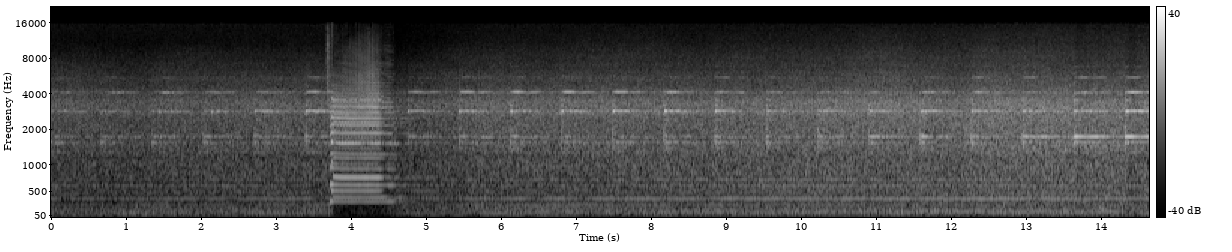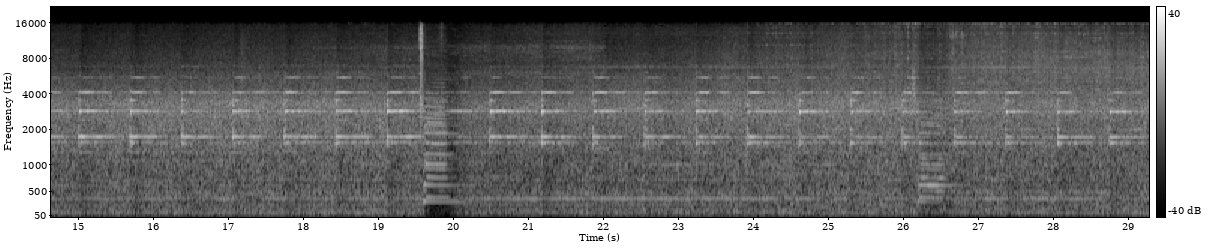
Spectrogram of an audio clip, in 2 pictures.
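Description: A train approaching, growing steadily louder, with three short air-horn blasts: a loud one about four seconds in, another near twenty seconds and a weaker one near twenty-six seconds.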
